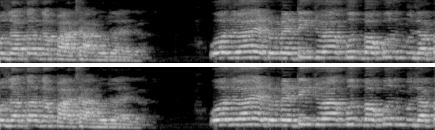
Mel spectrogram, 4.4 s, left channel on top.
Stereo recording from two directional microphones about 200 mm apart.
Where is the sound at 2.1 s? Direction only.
10° left (ahead or behind).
